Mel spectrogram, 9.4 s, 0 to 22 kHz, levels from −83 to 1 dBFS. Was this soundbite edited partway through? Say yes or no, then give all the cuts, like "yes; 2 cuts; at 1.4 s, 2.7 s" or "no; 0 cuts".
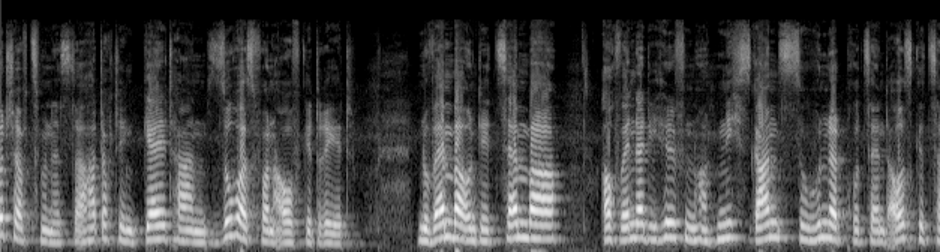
yes; 1 cut; at 7.5 s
